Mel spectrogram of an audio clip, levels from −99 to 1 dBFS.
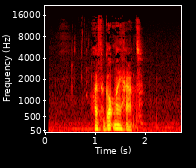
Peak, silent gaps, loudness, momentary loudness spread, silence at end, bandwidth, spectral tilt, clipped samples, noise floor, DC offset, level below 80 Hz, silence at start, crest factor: -12 dBFS; none; -30 LUFS; 15 LU; 0.8 s; 15.5 kHz; -6.5 dB/octave; under 0.1%; -59 dBFS; under 0.1%; -58 dBFS; 0.95 s; 20 dB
